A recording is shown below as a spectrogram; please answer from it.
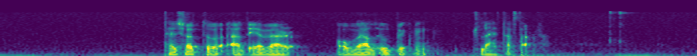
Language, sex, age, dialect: Faroese, male, 15-35, Suðurstreymoy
